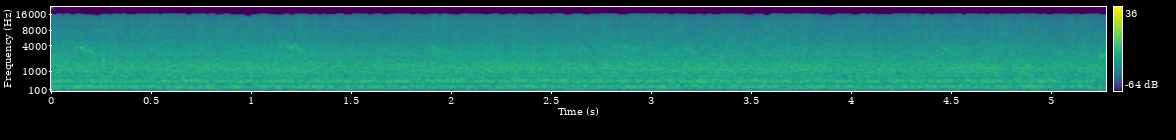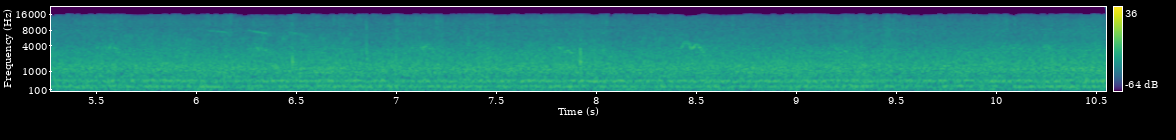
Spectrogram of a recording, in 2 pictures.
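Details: Honeybees busy at a cozy hive in spring, flowers blooming: a continuous layered buzz of many wings, steady and unchanging, while scattered thin high bird chirps sound faintly several times.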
